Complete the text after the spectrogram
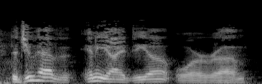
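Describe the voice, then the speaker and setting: A man with an American accent conducting a semi-formal radio interview as a reporter, asking questions in a halting way. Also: on the low side, very animated, muffled recording.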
